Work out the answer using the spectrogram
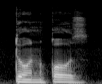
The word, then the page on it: donɢoz: Vafsi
